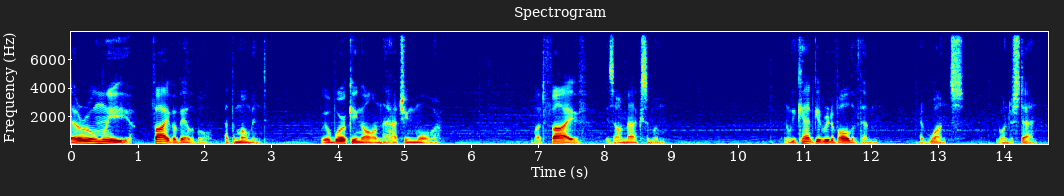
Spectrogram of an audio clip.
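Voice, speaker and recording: A man's put-on character voice with long, frequent pauses and clear music in the background. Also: medium pitch for a man, moderate pace. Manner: measured, secretive, cold.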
